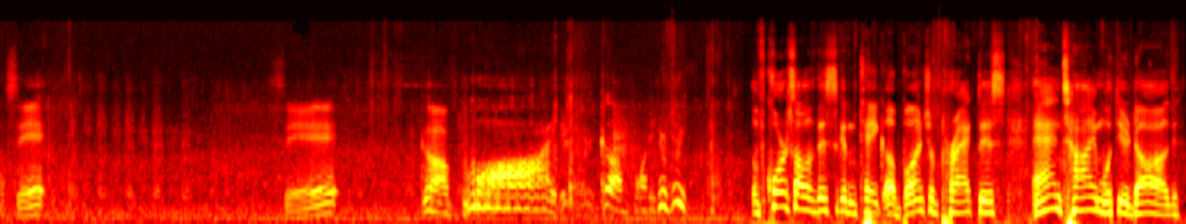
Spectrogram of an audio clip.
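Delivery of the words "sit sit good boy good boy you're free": talking to a dog. Real, not acted. Commands and praise to dog.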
